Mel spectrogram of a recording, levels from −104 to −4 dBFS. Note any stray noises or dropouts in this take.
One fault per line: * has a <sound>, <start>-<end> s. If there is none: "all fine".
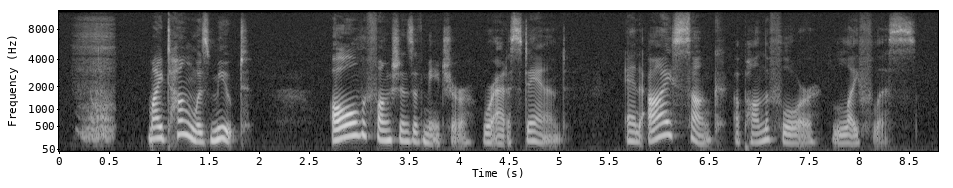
* has a sniff, 0.1-0.6 s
